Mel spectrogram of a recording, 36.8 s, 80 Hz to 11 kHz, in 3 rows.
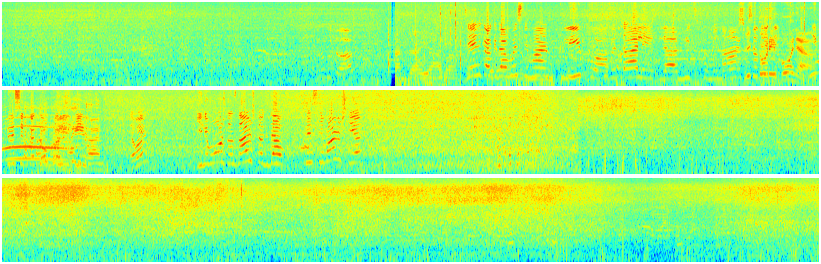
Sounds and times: Outside, rural or natural: 0.0 - 36.7.

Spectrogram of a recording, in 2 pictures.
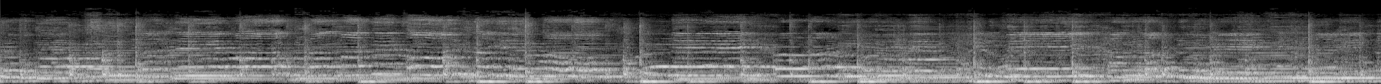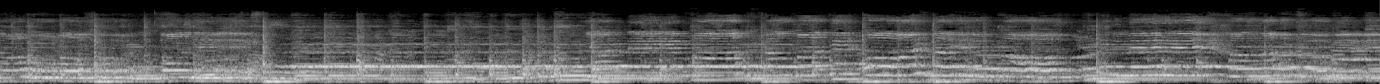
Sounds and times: Blues: 0.0 - 27.6
Middle Eastern music: 0.0 - 27.6
Traditional music: 0.0 - 27.6.

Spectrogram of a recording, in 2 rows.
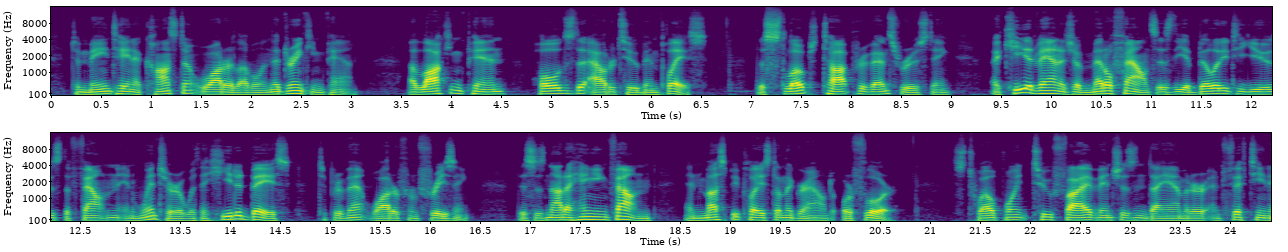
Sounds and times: Speech: 0.2 - 24.4.

